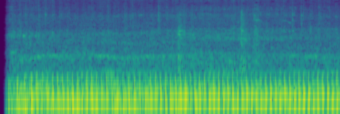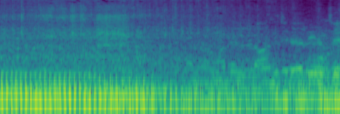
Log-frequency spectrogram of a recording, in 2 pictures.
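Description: A passenger ferry launch crossing the river at Kalna chugs steadily with a loud, close diesel engine drone that eases slightly near the end, while a person talks over it.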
